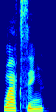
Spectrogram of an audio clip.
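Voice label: "waxing", US English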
